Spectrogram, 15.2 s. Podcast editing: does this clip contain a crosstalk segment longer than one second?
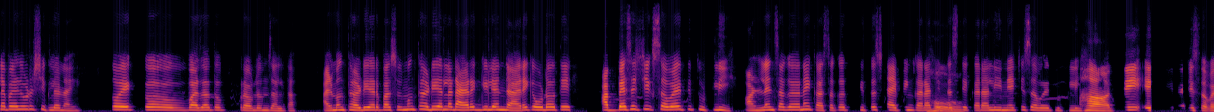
No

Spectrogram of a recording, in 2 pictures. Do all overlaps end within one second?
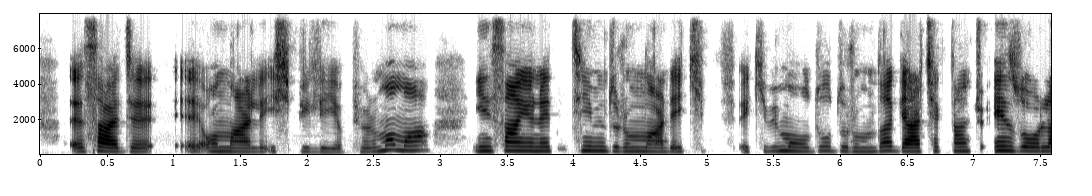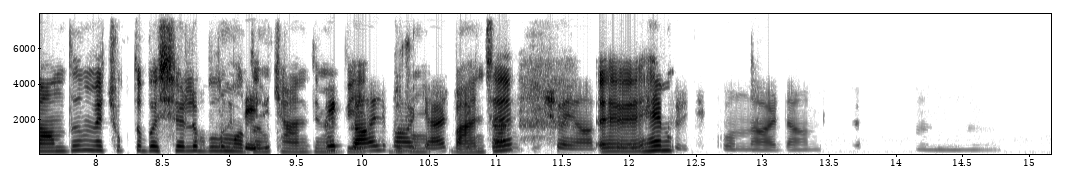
No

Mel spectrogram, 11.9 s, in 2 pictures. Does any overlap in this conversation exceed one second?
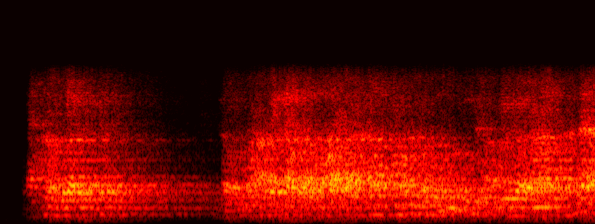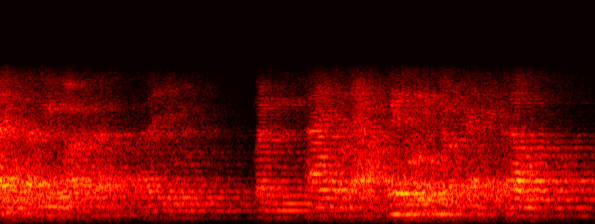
Yes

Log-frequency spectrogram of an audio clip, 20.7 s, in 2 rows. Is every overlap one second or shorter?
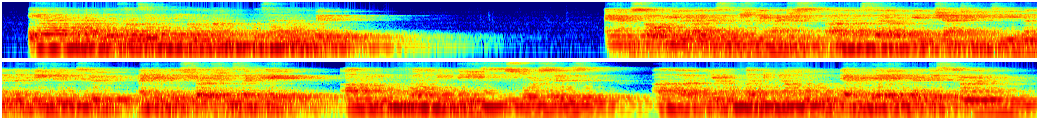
Yes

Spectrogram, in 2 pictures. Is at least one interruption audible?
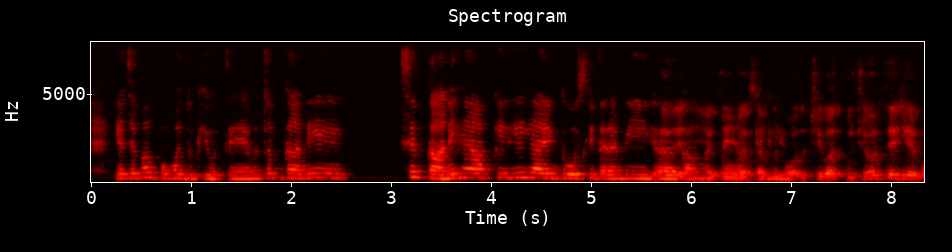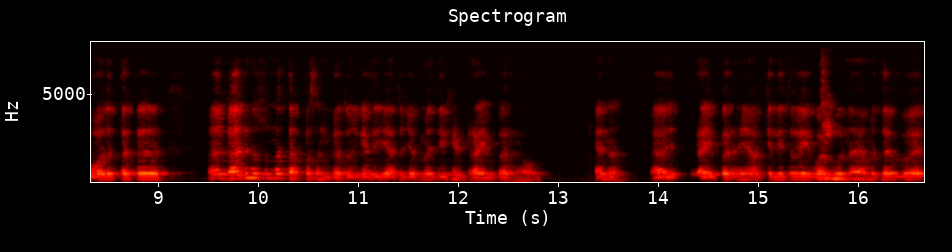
Yes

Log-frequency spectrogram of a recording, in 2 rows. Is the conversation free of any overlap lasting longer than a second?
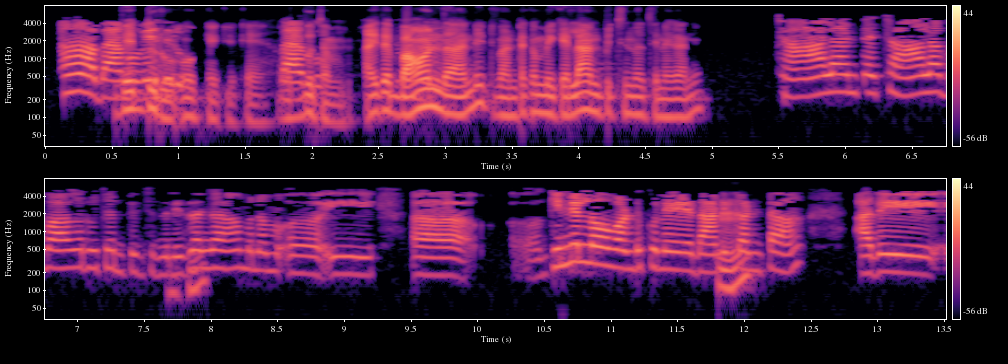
Yes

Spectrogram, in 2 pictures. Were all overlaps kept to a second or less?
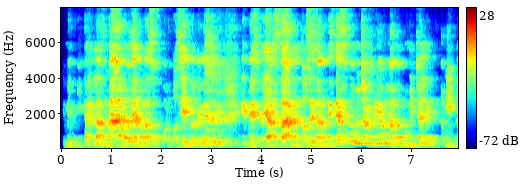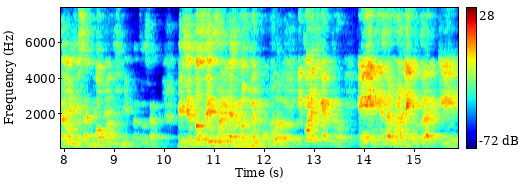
No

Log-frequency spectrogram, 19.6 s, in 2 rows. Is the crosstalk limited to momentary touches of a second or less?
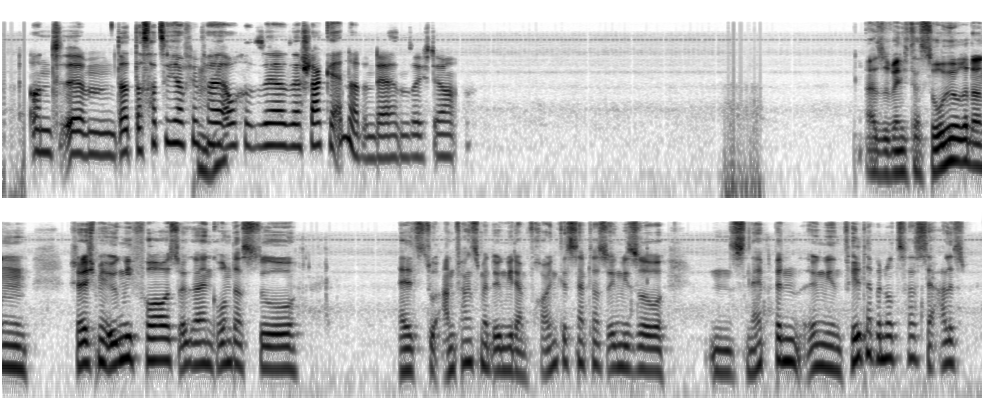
Yes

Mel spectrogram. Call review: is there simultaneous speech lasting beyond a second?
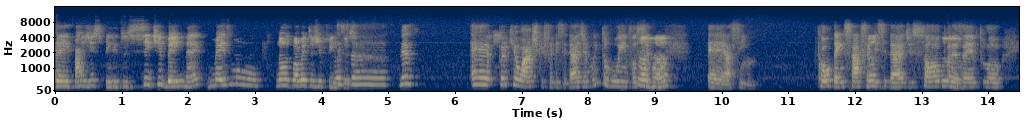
No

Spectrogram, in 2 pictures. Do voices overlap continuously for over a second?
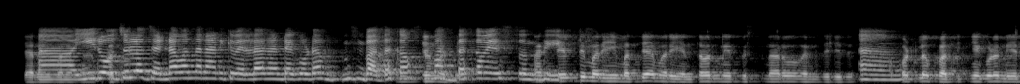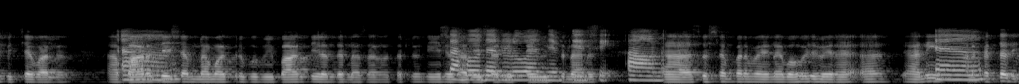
Yes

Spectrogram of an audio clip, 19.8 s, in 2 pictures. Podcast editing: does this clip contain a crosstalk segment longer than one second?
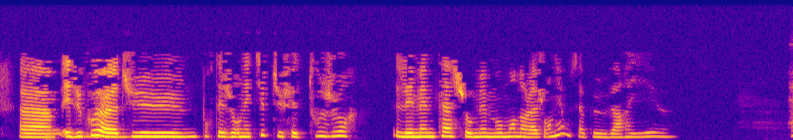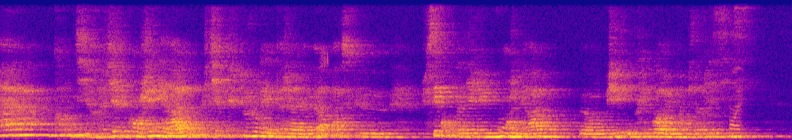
No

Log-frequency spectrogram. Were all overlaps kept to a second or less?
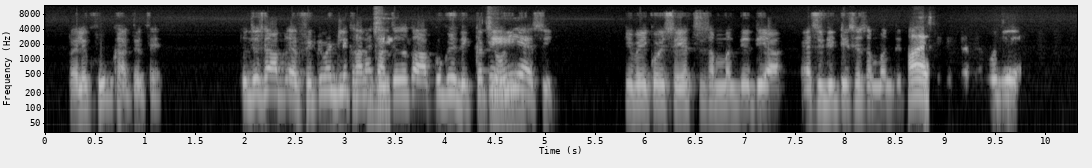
Yes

